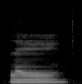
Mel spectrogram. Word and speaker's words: lê: This letter is always placed in the beginning of the word and is pronounced like the L in the word love, la. For example, we have lê, Lao, Ly.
